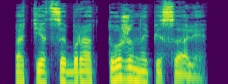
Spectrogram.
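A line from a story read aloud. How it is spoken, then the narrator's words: Dejected question. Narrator (Russian): упавшим голосом спросила Эльза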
